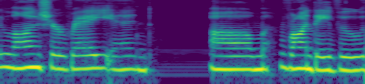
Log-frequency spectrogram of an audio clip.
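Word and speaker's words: rendezvous: like lingerie and um rendevu like you're going to read rendevu is rendis you're not going to know it's going to be pronounced rendevu until you hear someone pronounce it rendevu desertation oh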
